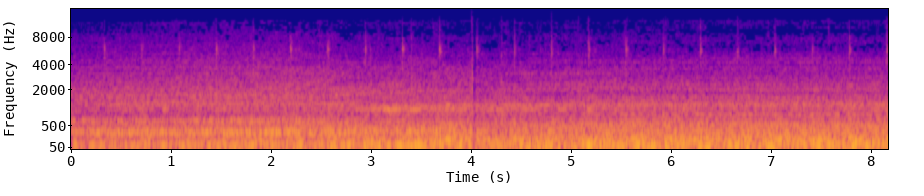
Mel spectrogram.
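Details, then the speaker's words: 8 kW 12 V diesel air heater in a Bayliner 2455 Ciera boat after running a while: steady roar with light fuel-pump tick about three times a second, plate warm but not burning; normal running. "it's been running for a while it's definitely the plate is warm but it doesn't like it won't burn you to touch it that's working okay"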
